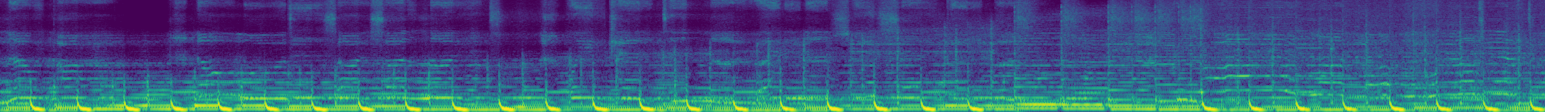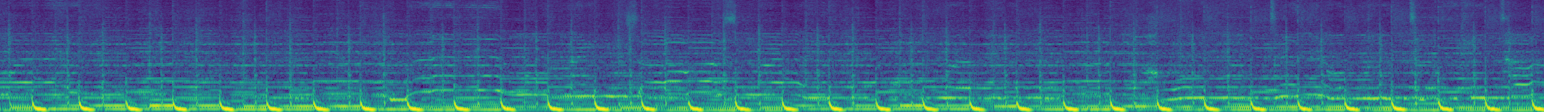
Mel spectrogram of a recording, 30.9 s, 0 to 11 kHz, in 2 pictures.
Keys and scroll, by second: 7.7 ctrl+shift+[, 11.7 i, 12.5 space, 15.0 ctrl+z, 18.8 i, 24.7 ctrl+g.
